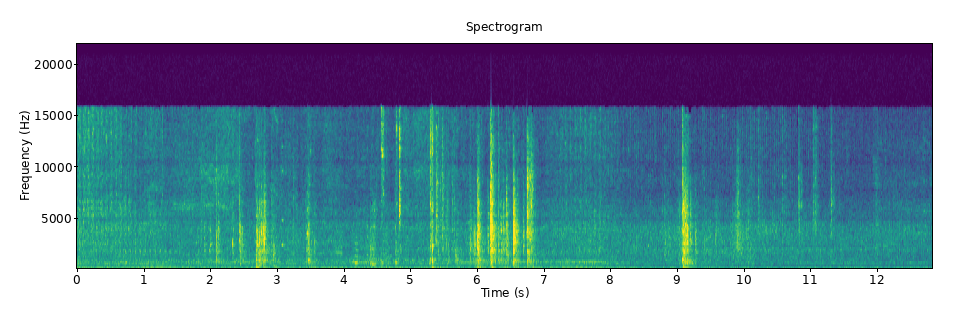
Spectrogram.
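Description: Diesel engine of a Cat 313B tracked excavator running steadily under working load, with several sharp metallic clanks, the loudest a cluster about six seconds in and one about nine seconds in.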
